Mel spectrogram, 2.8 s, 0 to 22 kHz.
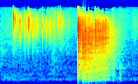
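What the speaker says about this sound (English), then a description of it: "We will roll the pair of dice 21 times" A pair of dice tumbles across a surface, first a string of light bouncing clicks, then a louder, denser clatter that fades out.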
